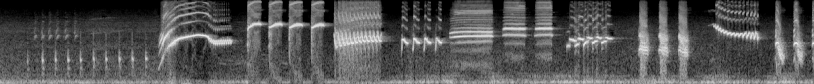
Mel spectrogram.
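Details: Asian pied starling in full song, from a master recording rich in mimicked phrases for teaching other songbirds: soft ticking, then a rising swept note, series of sharp whistles, a harsh buzz, rattles and looping slurs.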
